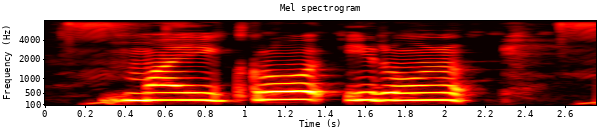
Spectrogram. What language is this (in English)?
Hindi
